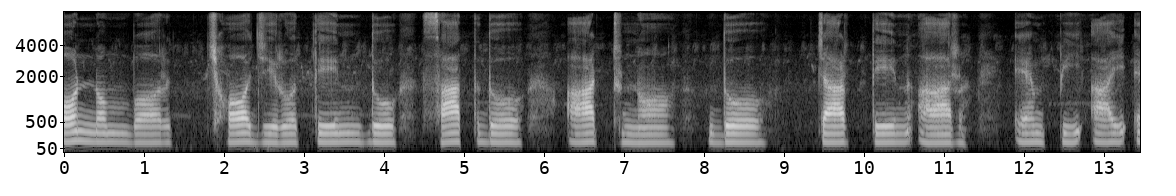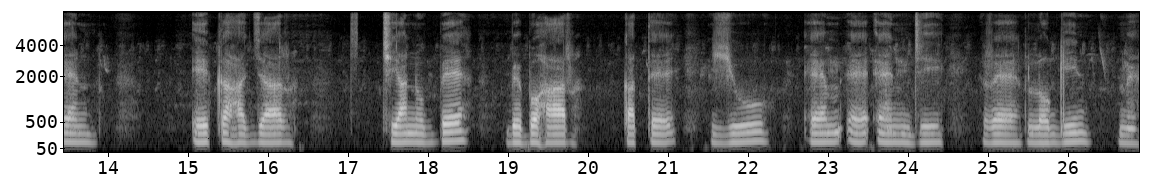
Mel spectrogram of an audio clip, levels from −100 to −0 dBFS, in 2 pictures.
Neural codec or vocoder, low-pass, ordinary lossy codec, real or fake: none; none; none; real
